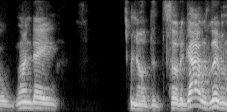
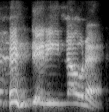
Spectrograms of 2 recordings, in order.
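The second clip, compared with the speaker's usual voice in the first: higher, drawn-out amazement with laughter; laughing disbelief; 13 semitones higher, slower than usual. Retold or imitated. Friend retelling amazement at a spot-on reading, laughing disbelief. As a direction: laugh through an astonished question, slowly.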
